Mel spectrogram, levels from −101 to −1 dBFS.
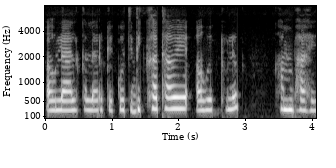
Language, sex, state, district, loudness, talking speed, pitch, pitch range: Chhattisgarhi, female, Chhattisgarh, Raigarh, -15 LUFS, 175 wpm, 265 Hz, 255-290 Hz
